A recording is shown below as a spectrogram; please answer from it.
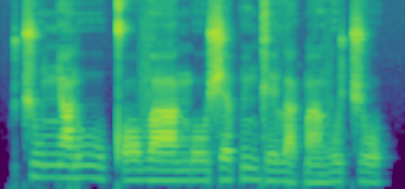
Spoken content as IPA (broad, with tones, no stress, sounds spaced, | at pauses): t͡ʃ u˦ ɲ ã˦ ɾ uː˦˨ kʼ ɔ˦ v aː˦ ŋ oː˦ ʃ ɛ˦ p ĩ˦ ɡ e˨ l a˨ k͡p ã˨ v ʊ˨˦ t͡ʃ o˨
